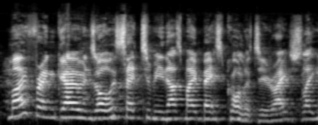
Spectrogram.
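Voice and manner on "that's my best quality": usual speaking voice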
